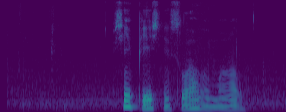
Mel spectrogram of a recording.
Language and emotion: Russian, sad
